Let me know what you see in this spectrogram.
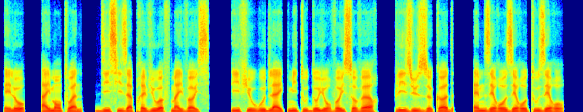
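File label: French, male; France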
